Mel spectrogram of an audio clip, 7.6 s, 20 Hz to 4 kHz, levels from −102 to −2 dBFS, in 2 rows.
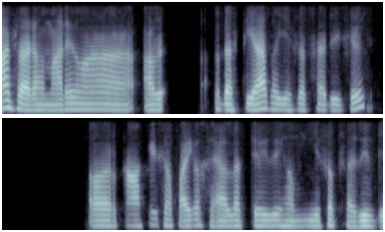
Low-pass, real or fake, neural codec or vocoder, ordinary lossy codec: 3.6 kHz; fake; codec, 16 kHz, 2 kbps, FunCodec, trained on Chinese and English, 25 frames a second; none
